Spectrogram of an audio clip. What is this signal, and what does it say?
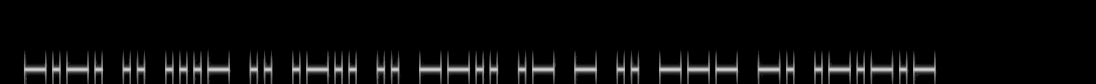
Morse code, heard as a keyed tone, about 17 wpm, 700 Hz. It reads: CIVILIZATION.
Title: A Sound Of Thunder 17wpm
